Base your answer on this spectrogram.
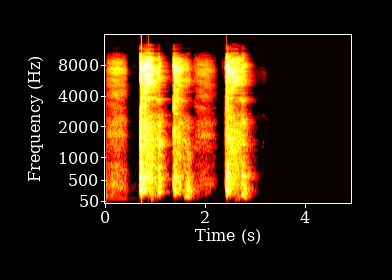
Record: {"three_cough_length": "4.9 s", "three_cough_amplitude": 29204, "three_cough_signal_mean_std_ratio": 0.35, "survey_phase": "beta (2021-08-13 to 2022-03-07)", "age": "45-64", "gender": "Male", "wearing_mask": "No", "symptom_none": true, "symptom_onset": "12 days", "smoker_status": "Current smoker (11 or more cigarettes per day)", "respiratory_condition_asthma": false, "respiratory_condition_other": false, "recruitment_source": "REACT", "submission_delay": "1 day", "covid_test_result": "Negative", "covid_test_method": "RT-qPCR"}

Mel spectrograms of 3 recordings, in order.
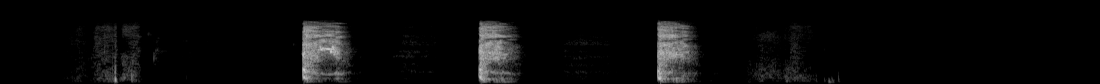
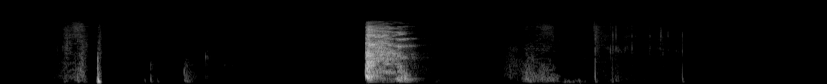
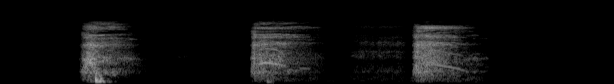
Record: {"three_cough_length": "11.0 s", "three_cough_amplitude": 27661, "three_cough_signal_mean_std_ratio": 0.24, "cough_length": "8.3 s", "cough_amplitude": 29641, "cough_signal_mean_std_ratio": 0.18, "exhalation_length": "6.1 s", "exhalation_amplitude": 7471, "exhalation_signal_mean_std_ratio": 0.38, "survey_phase": "beta (2021-08-13 to 2022-03-07)", "age": "45-64", "gender": "Male", "wearing_mask": "No", "symptom_none": true, "smoker_status": "Never smoked", "respiratory_condition_asthma": false, "respiratory_condition_other": false, "recruitment_source": "REACT", "submission_delay": "1 day", "covid_test_result": "Negative", "covid_test_method": "RT-qPCR"}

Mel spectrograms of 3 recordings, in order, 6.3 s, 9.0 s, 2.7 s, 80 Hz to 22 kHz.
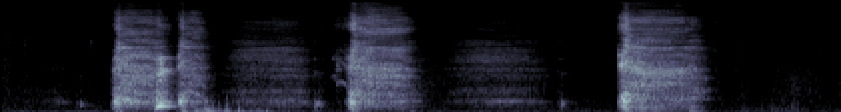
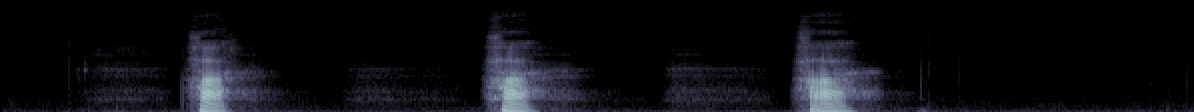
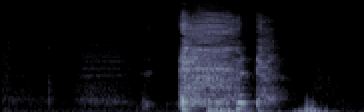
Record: {"three_cough_length": "6.3 s", "three_cough_amplitude": 7702, "three_cough_signal_mean_std_ratio": 0.36, "exhalation_length": "9.0 s", "exhalation_amplitude": 12113, "exhalation_signal_mean_std_ratio": 0.24, "cough_length": "2.7 s", "cough_amplitude": 4036, "cough_signal_mean_std_ratio": 0.43, "survey_phase": "beta (2021-08-13 to 2022-03-07)", "age": "18-44", "gender": "Male", "wearing_mask": "No", "symptom_cough_any": true, "symptom_new_continuous_cough": true, "symptom_runny_or_blocked_nose": true, "symptom_sore_throat": true, "symptom_fatigue": true, "symptom_fever_high_temperature": true, "symptom_onset": "3 days", "smoker_status": "Never smoked", "respiratory_condition_asthma": false, "respiratory_condition_other": false, "recruitment_source": "Test and Trace", "submission_delay": "1 day", "covid_test_result": "Positive", "covid_test_method": "RT-qPCR"}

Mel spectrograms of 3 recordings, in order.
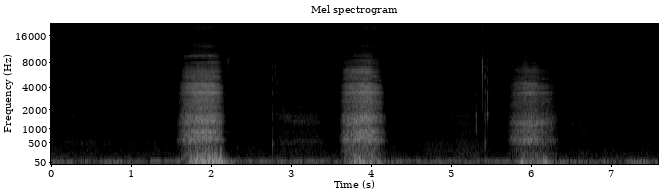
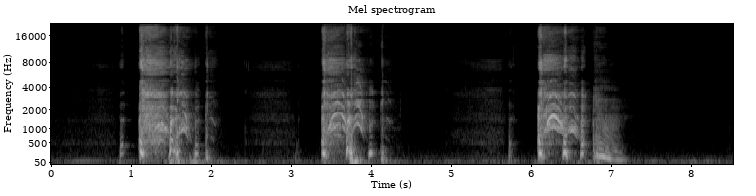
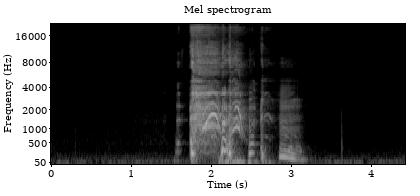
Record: {"exhalation_length": "7.6 s", "exhalation_amplitude": 1281, "exhalation_signal_mean_std_ratio": 0.42, "three_cough_length": "8.5 s", "three_cough_amplitude": 7297, "three_cough_signal_mean_std_ratio": 0.42, "cough_length": "4.4 s", "cough_amplitude": 5119, "cough_signal_mean_std_ratio": 0.4, "survey_phase": "alpha (2021-03-01 to 2021-08-12)", "age": "18-44", "gender": "Male", "wearing_mask": "No", "symptom_cough_any": true, "symptom_abdominal_pain": true, "symptom_fatigue": true, "symptom_headache": true, "smoker_status": "Never smoked", "respiratory_condition_asthma": false, "respiratory_condition_other": false, "recruitment_source": "Test and Trace", "submission_delay": "1 day", "covid_test_result": "Positive", "covid_test_method": "RT-qPCR", "covid_ct_value": 15.5, "covid_ct_gene": "ORF1ab gene", "covid_ct_mean": 15.9, "covid_viral_load": "6200000 copies/ml", "covid_viral_load_category": "High viral load (>1M copies/ml)"}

